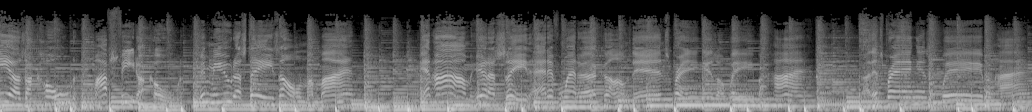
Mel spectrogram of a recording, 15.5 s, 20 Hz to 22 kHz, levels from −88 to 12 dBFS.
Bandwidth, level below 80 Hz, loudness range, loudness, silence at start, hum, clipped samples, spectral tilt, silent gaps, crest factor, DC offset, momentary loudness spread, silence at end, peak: 14.5 kHz; -24 dBFS; 1 LU; -15 LUFS; 0 s; none; under 0.1%; -6 dB/octave; none; 14 dB; under 0.1%; 3 LU; 0 s; 0 dBFS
